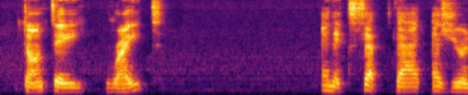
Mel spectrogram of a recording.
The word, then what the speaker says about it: Dante Wright: Pronounce his name right. Dante Wright.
